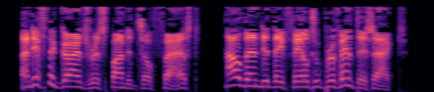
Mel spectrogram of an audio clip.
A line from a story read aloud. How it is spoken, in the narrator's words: demanded angrily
